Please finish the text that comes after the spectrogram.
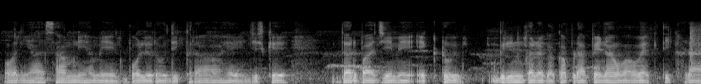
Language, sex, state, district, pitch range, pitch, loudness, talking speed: Hindi, male, West Bengal, Alipurduar, 85-90 Hz, 90 Hz, -19 LUFS, 190 wpm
